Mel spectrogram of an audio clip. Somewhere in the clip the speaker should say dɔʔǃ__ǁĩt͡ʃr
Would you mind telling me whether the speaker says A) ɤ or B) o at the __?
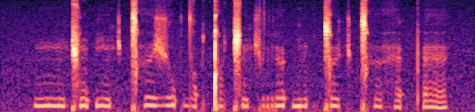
A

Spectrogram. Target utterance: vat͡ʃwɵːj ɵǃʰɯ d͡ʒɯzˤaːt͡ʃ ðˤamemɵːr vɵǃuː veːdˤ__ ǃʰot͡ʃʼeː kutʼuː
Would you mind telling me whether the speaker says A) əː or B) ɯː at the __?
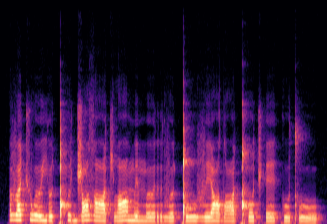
B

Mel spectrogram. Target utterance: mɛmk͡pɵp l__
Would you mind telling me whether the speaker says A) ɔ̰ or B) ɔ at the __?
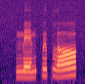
B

